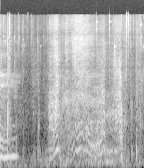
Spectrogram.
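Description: Zipper on the middle compartment of a satchel handbag being pulled open in one continuous stroke of a bit over a second, starting about half a second in.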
